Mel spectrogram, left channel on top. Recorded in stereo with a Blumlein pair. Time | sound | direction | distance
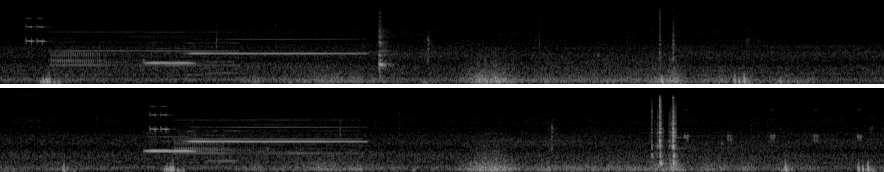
1.4 | a flute | 15° right | ?
3.8 | tapping | 45° left | ?
6.5 | an alarm | 50° right | ?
